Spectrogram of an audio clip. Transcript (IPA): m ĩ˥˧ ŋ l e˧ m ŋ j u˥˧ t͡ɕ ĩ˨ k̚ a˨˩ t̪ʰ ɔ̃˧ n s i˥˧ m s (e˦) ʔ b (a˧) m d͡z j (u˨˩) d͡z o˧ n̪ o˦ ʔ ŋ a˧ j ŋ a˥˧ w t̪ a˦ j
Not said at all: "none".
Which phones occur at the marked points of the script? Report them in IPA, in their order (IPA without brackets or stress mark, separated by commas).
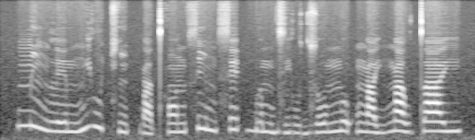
e˦, ə˧, u˨˩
